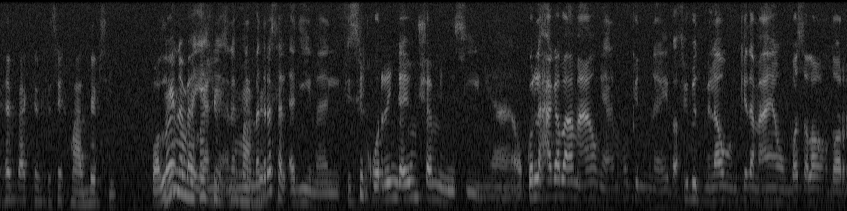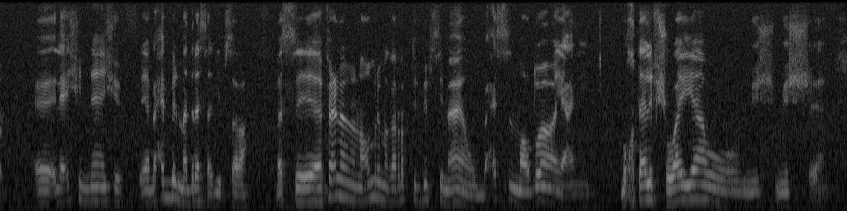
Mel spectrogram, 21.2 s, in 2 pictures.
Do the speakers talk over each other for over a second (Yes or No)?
Yes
